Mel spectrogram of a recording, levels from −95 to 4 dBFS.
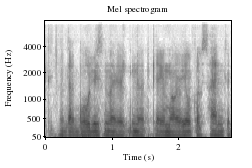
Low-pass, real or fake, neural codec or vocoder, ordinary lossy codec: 7.2 kHz; fake; codec, 16 kHz in and 24 kHz out, 0.6 kbps, FireRedTTS-2 codec; Opus, 64 kbps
